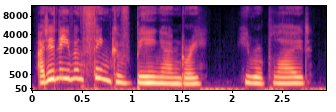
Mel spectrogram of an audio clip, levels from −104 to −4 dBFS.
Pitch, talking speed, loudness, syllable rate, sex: 240 Hz, 185 wpm, -17 LUFS, 4.9 syllables/s, female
